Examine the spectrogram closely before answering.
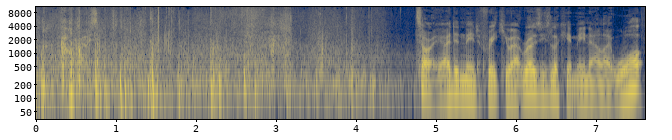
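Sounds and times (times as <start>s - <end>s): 
heavy footsteps of a person running away outdoors: 0.0s - 4.5s
breathy rustle of movement: 0.0s - 4.7s
speech: 4.8s - 7.6s.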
